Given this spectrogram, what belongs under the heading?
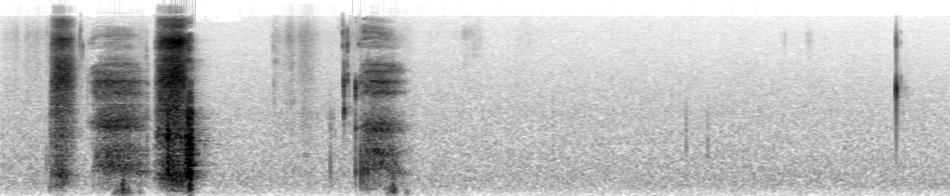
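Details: Woman sneezing repeatedly: several sharp explosive sneezes in quick succession, then quieter nose blowing into a handkerchief with rustling in a quiet room.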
